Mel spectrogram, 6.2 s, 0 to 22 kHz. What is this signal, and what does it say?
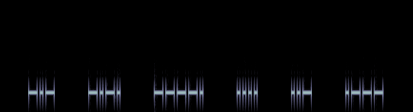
Morse code, heard as a keyed tone, about 28 wpm, spaced as for 13 wpm, 700 Hz. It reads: KC9HUJ
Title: USA Call Signs - 6 Characters - 4x Character Spacing - 28wpm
